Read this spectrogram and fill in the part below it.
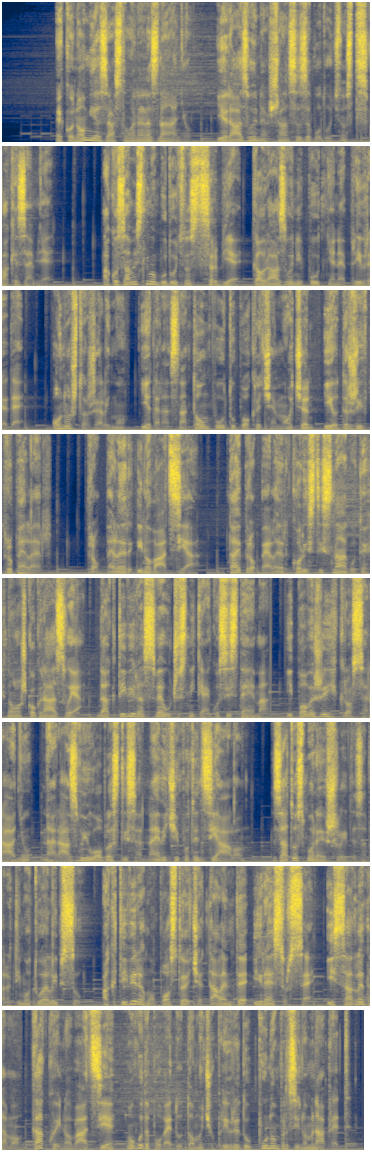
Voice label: Infomercial, serbian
